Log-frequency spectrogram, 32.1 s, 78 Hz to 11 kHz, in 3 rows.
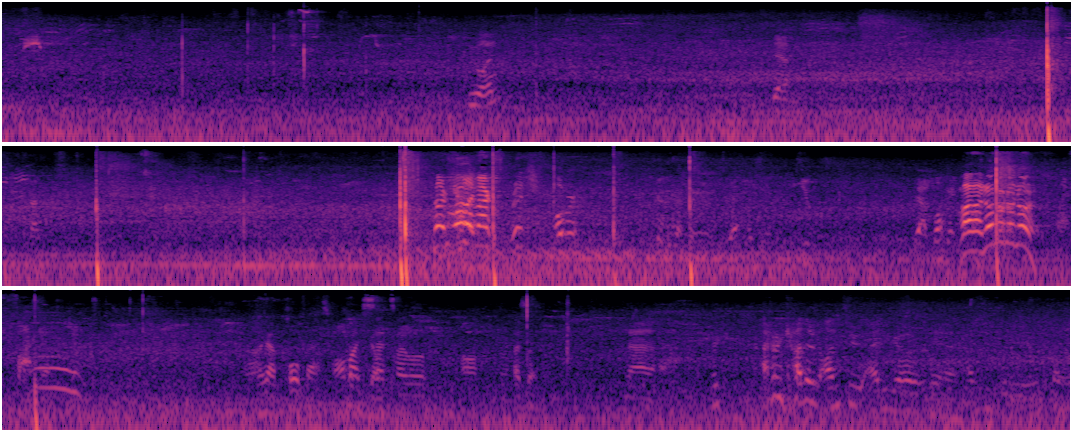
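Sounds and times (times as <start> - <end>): players shouting: 14.8 - 16.5.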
